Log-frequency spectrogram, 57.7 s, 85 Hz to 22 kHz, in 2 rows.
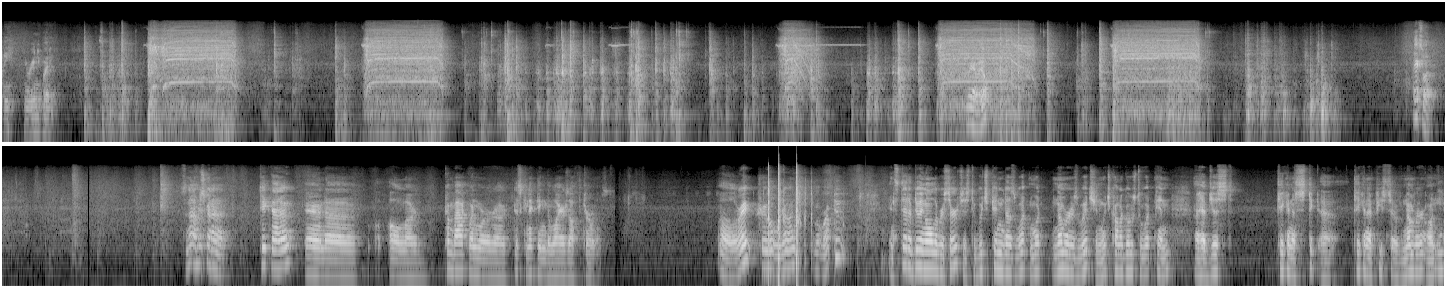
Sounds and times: Power tool: 0:02.9 - 0:04.8, 0:07.2 - 0:09.0, 0:15.5 - 0:16.5, 0:18.7 - 0:20.8, 0:22.2 - 0:24.2.

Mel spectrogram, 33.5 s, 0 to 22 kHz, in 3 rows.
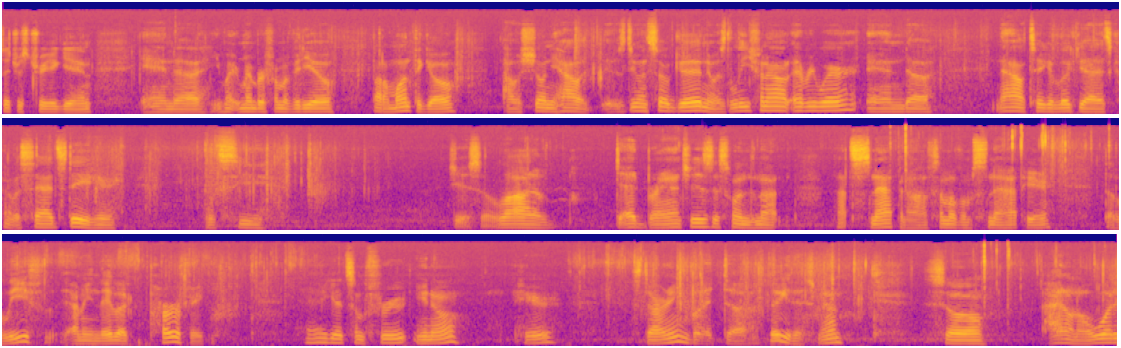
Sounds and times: Speech: 0:00.0 - 0:12.4, 0:13.2 - 0:13.9, 0:15.6 - 0:16.7, 0:17.3 - 0:24.5, 0:25.3 - 0:27.9, 0:28.6 - 0:30.8, 0:31.6 - 0:32.2, 0:32.8 - 0:33.4
Rustling leaves: 0:00.0 - 0:33.4.

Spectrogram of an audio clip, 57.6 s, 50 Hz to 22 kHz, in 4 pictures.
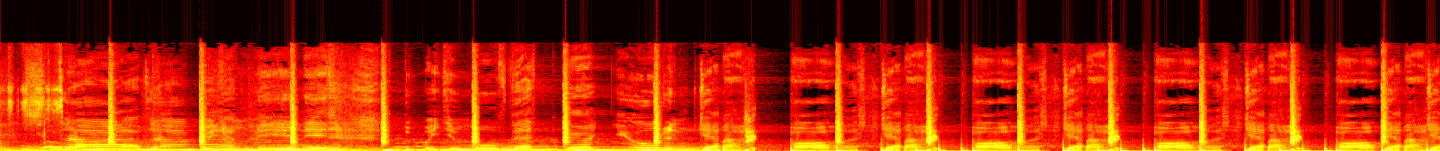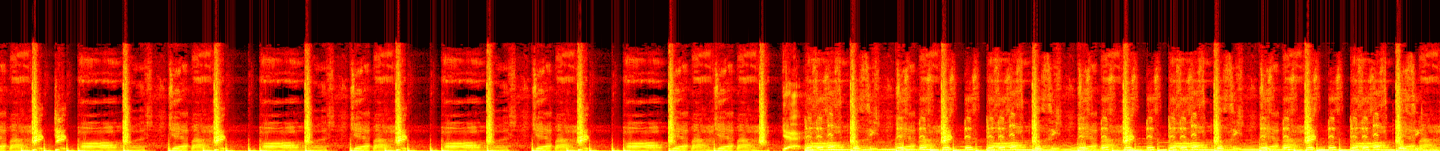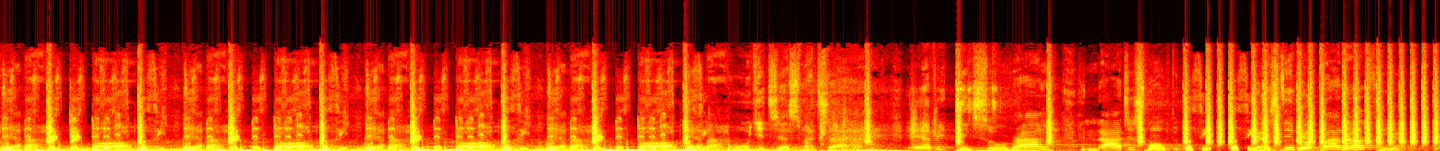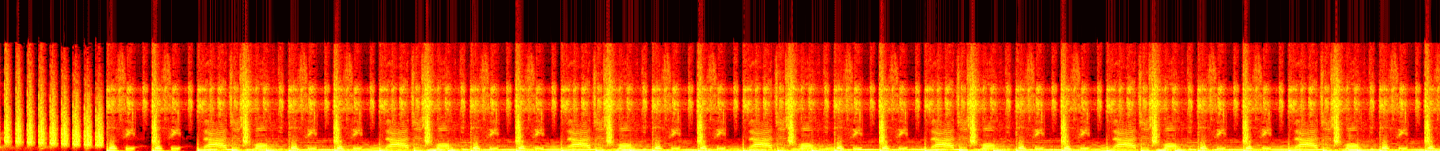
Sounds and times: Theme music: 0:00.0 - 0:03.1, 0:22.5 - 0:37.0
Pop music: 0:00.0 - 0:57.6
Exciting music: 0:22.5 - 0:37.8, 0:45.2 - 0:57.6.

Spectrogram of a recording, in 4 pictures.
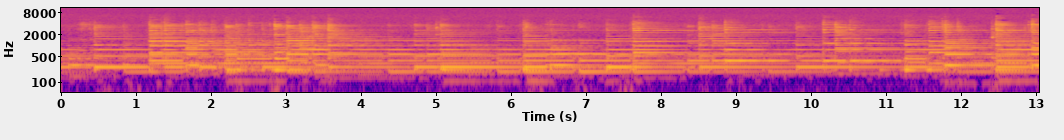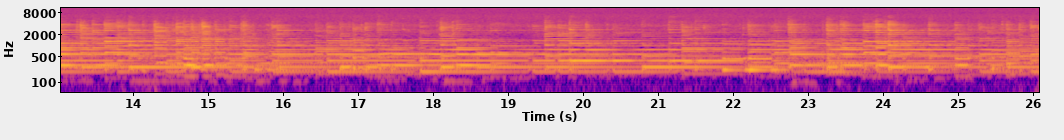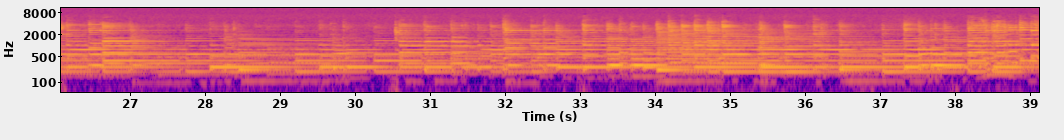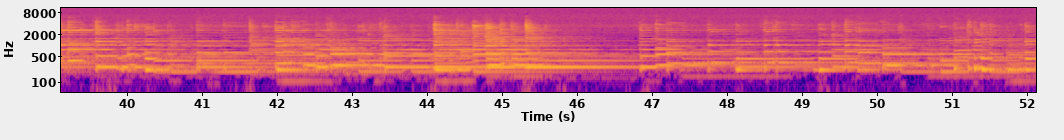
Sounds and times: Acoustic guitar: 0:00.0 - 0:52.1
Bowed string instrument: 0:00.0 - 0:52.1.

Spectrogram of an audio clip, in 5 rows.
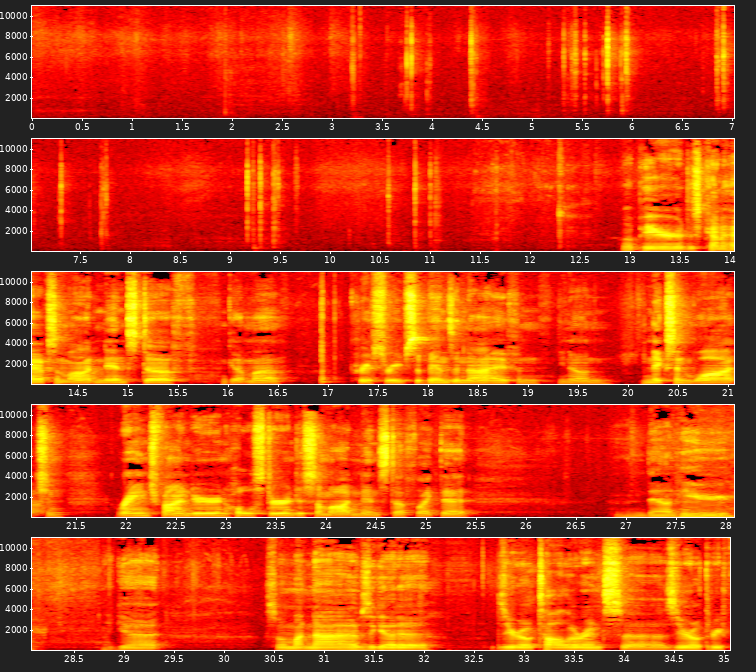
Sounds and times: Speech: 0:12.9 - 0:25.5, 0:26.8 - 0:28.2, 0:28.8 - 0:29.5, 0:30.4 - 0:35.0.

